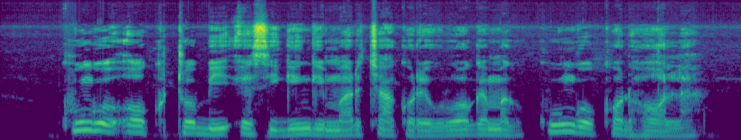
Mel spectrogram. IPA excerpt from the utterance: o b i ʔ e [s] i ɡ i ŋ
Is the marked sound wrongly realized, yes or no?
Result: no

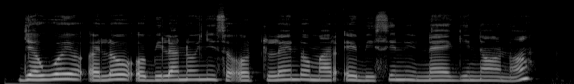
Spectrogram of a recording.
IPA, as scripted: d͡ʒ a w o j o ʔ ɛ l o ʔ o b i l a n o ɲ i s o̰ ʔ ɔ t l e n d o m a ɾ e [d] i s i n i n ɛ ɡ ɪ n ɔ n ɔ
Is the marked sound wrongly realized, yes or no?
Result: yes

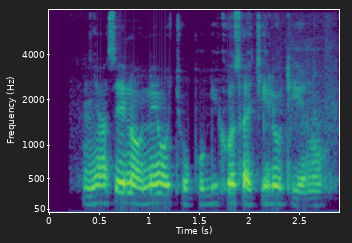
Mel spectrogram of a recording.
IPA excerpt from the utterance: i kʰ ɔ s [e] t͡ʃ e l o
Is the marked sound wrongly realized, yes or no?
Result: yes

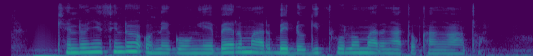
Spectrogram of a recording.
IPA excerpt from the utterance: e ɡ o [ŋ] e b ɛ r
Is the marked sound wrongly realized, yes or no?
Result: no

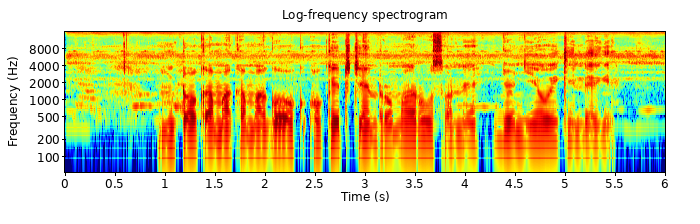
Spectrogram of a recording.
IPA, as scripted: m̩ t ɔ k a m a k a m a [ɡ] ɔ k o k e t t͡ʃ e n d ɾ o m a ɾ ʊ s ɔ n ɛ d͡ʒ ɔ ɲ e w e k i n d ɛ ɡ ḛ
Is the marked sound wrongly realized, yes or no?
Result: no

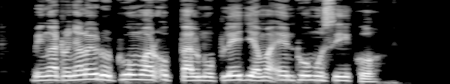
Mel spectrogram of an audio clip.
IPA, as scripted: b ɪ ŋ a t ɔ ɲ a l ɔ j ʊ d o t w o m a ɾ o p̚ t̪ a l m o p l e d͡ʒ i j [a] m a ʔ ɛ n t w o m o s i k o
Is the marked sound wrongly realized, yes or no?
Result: no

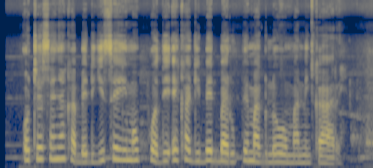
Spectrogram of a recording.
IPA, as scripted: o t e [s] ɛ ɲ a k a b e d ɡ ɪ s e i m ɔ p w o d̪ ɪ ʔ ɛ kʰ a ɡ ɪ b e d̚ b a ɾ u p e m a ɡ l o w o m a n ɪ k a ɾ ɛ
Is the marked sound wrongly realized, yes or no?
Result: no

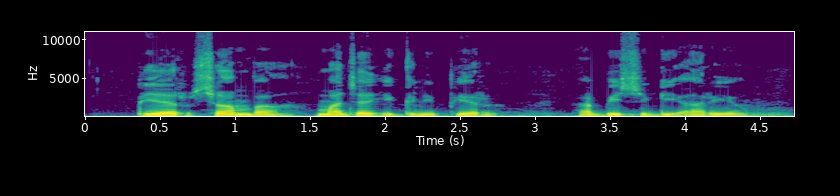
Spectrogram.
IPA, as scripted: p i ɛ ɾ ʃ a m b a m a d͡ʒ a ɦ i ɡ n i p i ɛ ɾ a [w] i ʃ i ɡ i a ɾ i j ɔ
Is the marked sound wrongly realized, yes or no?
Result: yes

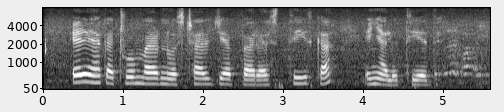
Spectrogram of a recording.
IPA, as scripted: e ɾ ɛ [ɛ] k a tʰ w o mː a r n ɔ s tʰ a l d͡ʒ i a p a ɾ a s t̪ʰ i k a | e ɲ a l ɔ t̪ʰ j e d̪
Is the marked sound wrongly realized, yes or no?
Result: yes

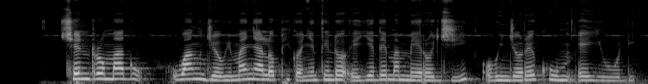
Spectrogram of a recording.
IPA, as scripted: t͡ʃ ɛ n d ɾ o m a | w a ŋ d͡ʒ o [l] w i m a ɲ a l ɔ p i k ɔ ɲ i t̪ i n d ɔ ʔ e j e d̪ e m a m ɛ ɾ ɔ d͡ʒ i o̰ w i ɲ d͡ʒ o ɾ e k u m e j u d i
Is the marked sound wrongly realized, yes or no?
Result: yes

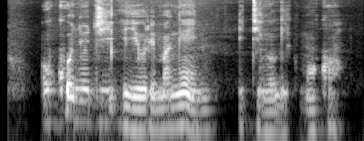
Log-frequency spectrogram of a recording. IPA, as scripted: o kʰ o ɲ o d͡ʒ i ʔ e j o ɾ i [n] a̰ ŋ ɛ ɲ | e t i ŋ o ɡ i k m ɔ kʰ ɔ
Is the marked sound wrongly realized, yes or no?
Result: yes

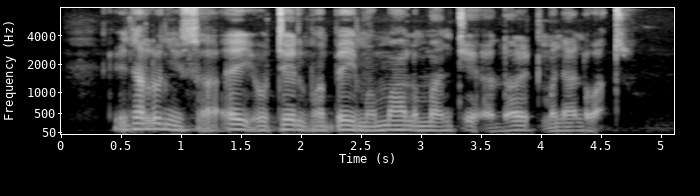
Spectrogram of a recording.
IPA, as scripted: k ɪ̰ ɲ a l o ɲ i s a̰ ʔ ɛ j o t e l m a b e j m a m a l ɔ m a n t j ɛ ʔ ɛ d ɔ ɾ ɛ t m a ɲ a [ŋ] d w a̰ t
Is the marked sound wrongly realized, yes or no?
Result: yes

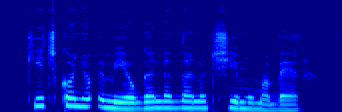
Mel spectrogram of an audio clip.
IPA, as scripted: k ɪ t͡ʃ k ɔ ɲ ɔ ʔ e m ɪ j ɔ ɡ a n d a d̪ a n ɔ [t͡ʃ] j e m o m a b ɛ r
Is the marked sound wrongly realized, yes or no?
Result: no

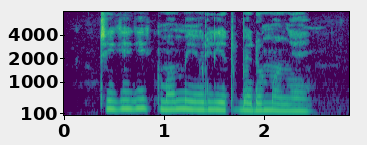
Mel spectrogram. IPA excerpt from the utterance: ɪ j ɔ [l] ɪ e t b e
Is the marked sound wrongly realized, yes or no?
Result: no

